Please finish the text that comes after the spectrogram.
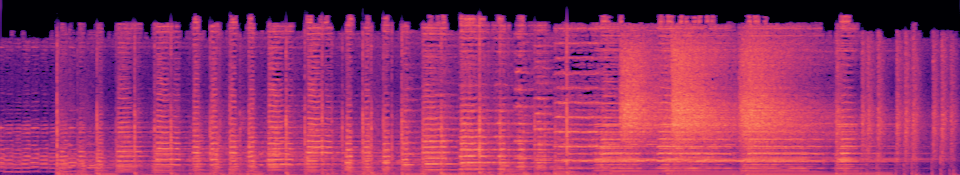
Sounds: music
musical instrument
drum kit
percussion
drum

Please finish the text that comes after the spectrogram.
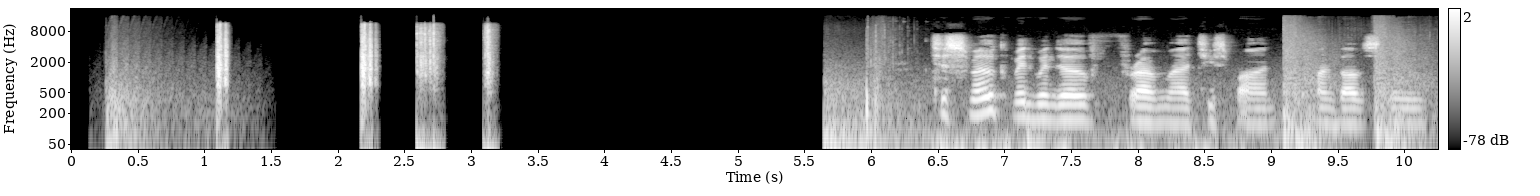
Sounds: speech

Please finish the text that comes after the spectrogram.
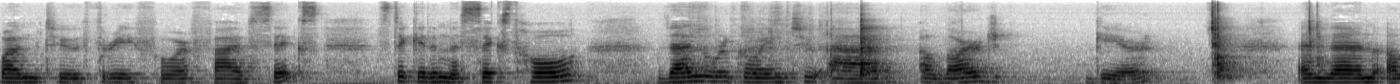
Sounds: speech

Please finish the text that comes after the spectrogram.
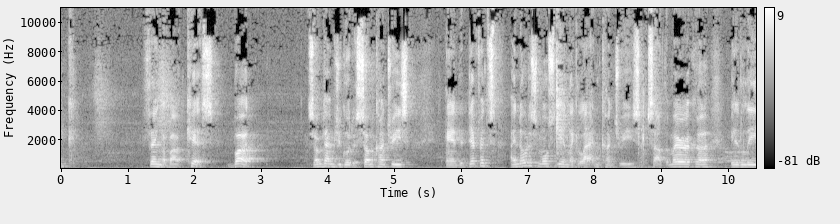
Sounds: speech

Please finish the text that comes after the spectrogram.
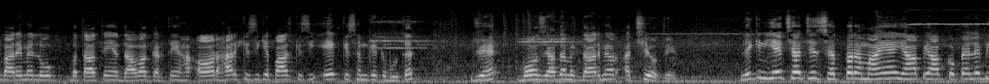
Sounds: bird
speech
outside, urban or man-made

